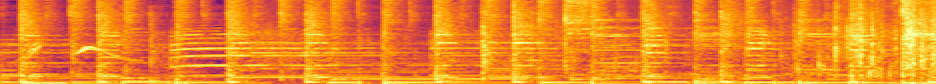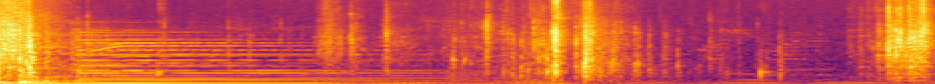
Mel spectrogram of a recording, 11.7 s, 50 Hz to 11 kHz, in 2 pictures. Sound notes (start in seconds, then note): 0.0 bright cheerful music; 0.0 whistle; 4.4 paper bags crinkling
